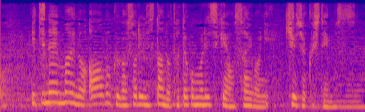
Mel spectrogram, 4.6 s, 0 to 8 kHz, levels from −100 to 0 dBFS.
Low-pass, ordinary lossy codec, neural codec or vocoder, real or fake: 7.2 kHz; MP3, 64 kbps; none; real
